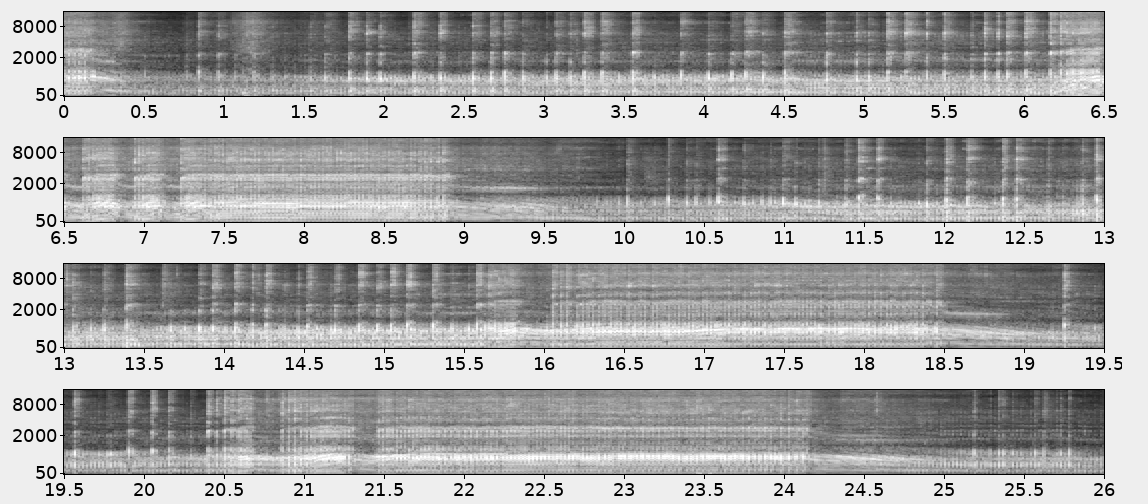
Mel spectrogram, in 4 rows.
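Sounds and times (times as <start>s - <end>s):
chainsaw running at high revs: 0.0s - 26.0s.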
